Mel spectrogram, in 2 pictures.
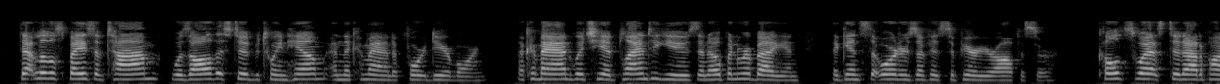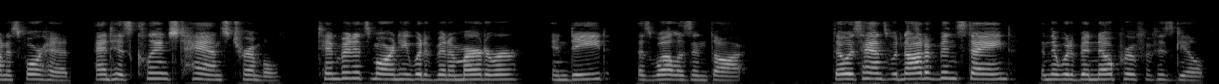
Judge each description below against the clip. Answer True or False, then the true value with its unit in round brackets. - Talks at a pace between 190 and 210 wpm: True (200 wpm)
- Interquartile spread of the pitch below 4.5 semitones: True (2.5 semitones)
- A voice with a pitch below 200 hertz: False (230 Hz)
